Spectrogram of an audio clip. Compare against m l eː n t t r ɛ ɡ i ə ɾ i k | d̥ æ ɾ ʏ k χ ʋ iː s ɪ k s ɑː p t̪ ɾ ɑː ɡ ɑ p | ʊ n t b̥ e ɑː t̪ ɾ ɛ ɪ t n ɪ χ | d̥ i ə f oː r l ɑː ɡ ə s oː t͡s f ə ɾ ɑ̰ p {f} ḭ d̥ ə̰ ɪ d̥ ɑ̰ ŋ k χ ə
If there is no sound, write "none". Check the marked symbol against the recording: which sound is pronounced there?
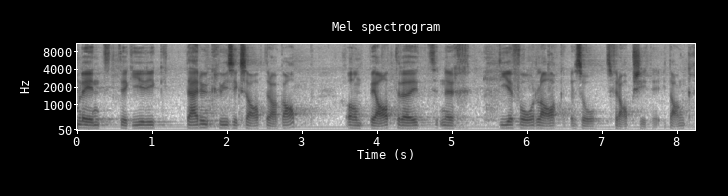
ʃ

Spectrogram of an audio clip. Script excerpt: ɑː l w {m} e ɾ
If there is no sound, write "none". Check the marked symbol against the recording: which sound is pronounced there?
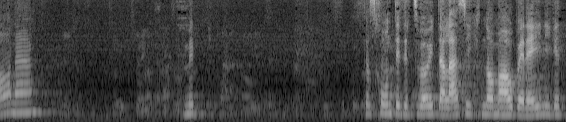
b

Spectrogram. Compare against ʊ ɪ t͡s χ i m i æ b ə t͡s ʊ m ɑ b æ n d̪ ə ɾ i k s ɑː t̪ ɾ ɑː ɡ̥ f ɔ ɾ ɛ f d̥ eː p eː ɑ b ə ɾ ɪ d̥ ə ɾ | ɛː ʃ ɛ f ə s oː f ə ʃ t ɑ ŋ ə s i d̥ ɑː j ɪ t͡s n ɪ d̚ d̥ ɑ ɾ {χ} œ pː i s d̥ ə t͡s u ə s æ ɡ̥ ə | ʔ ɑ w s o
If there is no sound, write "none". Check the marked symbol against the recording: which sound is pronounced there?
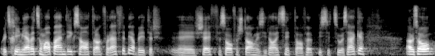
f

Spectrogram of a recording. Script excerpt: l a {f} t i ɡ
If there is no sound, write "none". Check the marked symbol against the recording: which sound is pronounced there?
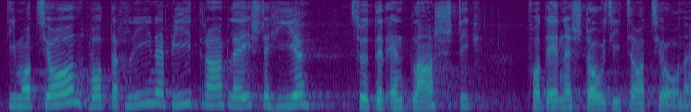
ʃ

